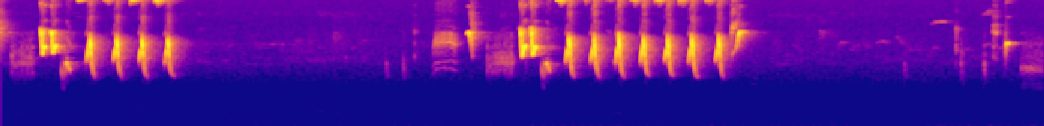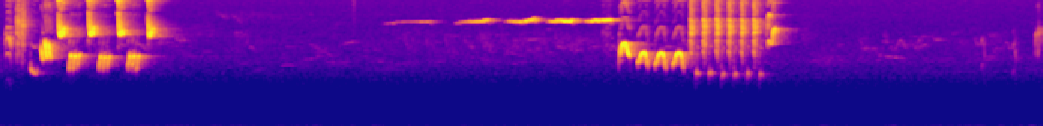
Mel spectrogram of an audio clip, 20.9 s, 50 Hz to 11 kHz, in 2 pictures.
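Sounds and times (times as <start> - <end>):
common nightingale Luscinia megarhynchos singing: 0.0 - 20.8.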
